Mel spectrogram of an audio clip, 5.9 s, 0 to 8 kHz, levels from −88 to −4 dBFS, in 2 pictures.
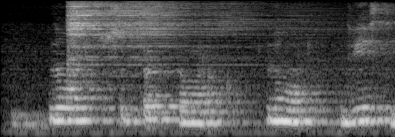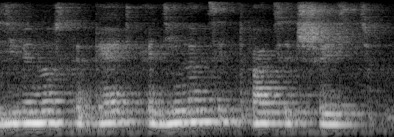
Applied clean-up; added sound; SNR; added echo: none; Crash cymbal; 10 dB; reverberation time 0.9 s.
